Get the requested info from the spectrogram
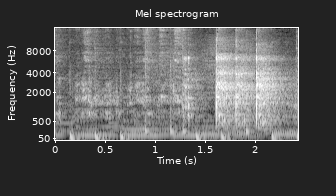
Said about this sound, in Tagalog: Haluin lang natin ng mabuti.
